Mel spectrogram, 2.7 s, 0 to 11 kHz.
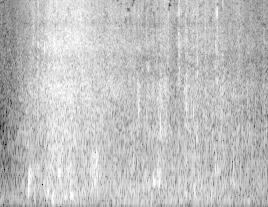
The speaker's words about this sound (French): une eau bleue turquoise, peu profonde, 28-29 degrés, du soleil, un léger clapot de toutes petites vagues et au loin on devine la barrière de corail sur laquelle se brisent les vagues de l'océan.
